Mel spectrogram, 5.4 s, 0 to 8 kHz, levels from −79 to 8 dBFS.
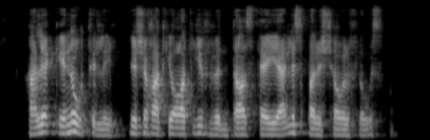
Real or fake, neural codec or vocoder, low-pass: fake; codec, 16 kHz, 4.8 kbps, FACodec; 7.2 kHz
